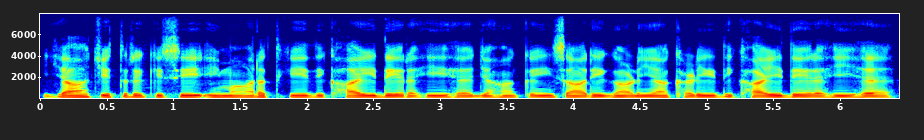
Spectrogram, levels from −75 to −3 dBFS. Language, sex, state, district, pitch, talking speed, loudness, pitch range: Hindi, male, Jharkhand, Ranchi, 130 Hz, 165 wpm, -17 LUFS, 125-135 Hz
